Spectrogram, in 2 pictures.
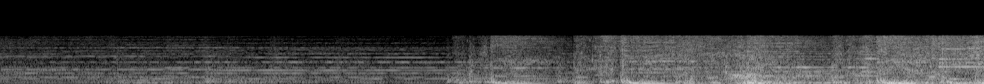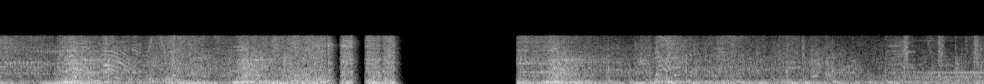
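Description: Audio carried over a call link, band-limited with nothing above 4 kHz, which fits a narrowband G.711 A-law path. From 13.1 to 13.69 s it catches and stutters in repeated stalls: four short gaps, the longest 130 ms, stretch nearly half that span as the receiver extends the last sound while late packets leave its jitter buffer empty. At 13.78 s a call audio freeze begins: the sound hangs, decays, then falls silent for about 1.1 s before resuming at 15.03 s, likely because delayed packets drained the buffer, inserting a gap without losing content. From 16.76 s to the end, a jitter buffer speed-up makes the audio run about 14% fast at unchanged pitch, sounding hurried, as the receiver trims pitch-period slices totalling roughly 0.4 s to shed the backlog.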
